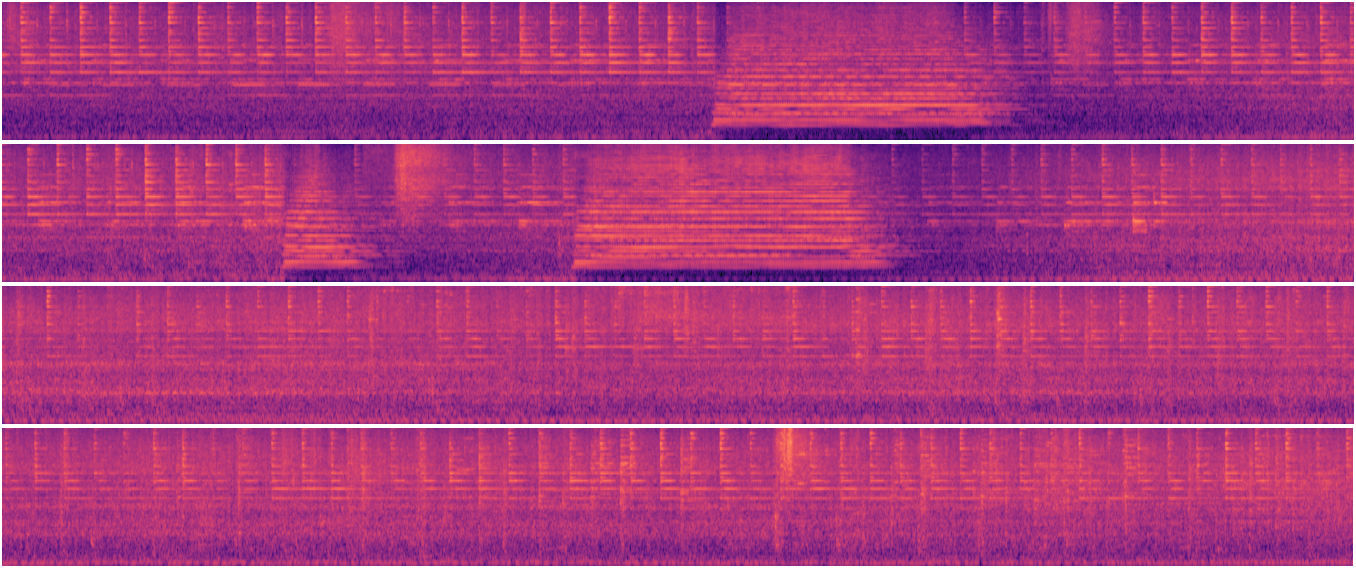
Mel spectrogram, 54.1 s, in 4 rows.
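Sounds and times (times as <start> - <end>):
crossing bell ringing: 0.0 - 54.0
train rumble and rail clatter: 0.0 - 54.0
locomotive air horn: 7.1 - 10.2, 16.3 - 17.7, 19.2 - 22.7.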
